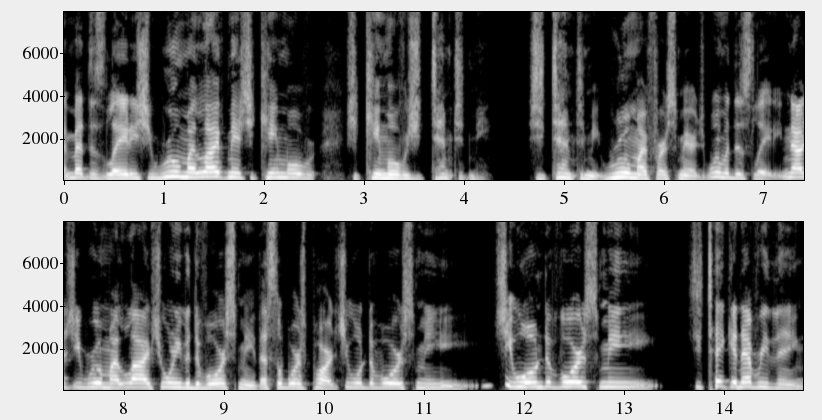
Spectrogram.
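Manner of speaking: acted, high, weepy, tearful sobbing voice. Retelling a driver's story as he starts crying: imitating someone crying. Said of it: "Starts crying".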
